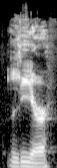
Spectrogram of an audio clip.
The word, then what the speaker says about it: lyre: brand new liar um I hope it's pronounced liar actually otherwise you're going to call me a liar but um it's l y r e so I suppose it's liar or or Lear I'll call liar the history of the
